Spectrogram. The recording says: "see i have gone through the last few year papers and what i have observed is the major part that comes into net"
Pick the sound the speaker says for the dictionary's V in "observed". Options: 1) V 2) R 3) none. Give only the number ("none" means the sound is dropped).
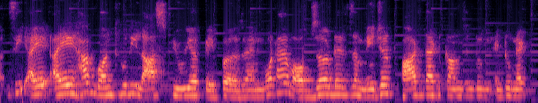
1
